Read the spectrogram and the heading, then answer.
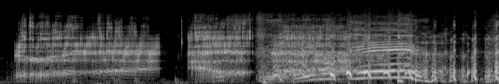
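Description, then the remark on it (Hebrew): Deep, drawn-out burping, loud, in two long belches separated by a short pause, the second rumbling and gurgling with a low, wavering pitch like a cow bringing up cud. “משהו מעלה גרה.”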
